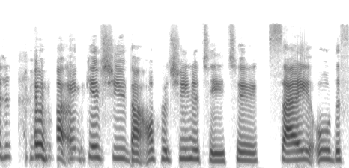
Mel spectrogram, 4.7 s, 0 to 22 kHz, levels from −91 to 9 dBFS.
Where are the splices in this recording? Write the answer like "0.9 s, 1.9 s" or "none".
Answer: 0.8 s, 3.6 s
